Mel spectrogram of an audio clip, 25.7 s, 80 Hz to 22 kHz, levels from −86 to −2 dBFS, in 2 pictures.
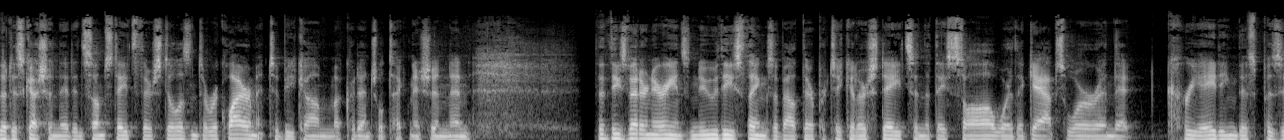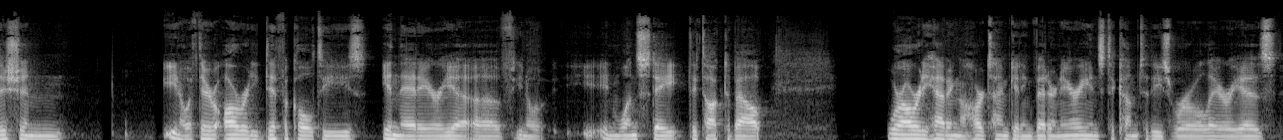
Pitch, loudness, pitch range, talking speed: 105 Hz, -20 LUFS, 100-115 Hz, 170 wpm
